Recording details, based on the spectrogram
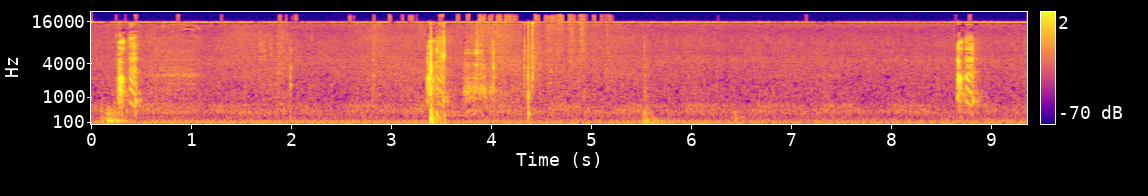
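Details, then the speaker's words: =Newborn son on his first night home after two weeks in the NICU, trying to go to sleep, has a few brief, abrupt squeaky hiccups a few seconds apart against quiet room noise; hiccups. "Oh my god. You can't tell me that's not adorable. I feel sorry for him. Aw, they don't hurt him."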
